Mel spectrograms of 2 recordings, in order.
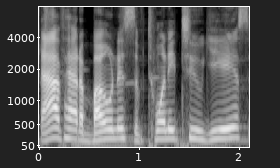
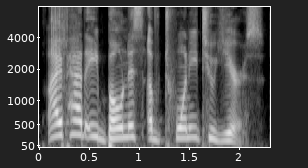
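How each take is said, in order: First: It is said in a put-on Australian accent. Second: It is said in the speaker's normal accent.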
